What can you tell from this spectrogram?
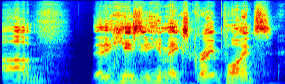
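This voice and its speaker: A man's voice: mid-range voice, lively intonation, slow pace, creaky, bright, forceful tone. A man in his forties co-hosting a morning radio show, chatting casually and laughing often. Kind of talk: casual chat.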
